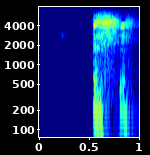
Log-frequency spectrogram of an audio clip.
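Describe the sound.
A single sneeze bursts out loudly and abruptly after a near-silent pause, then tails off quickly with nothing else around it.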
